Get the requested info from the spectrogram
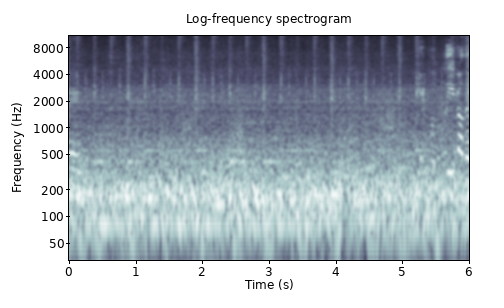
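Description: Steady road and engine noise inside a truck's cab driving along a highway, a constant low rumble.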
